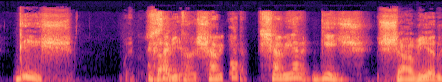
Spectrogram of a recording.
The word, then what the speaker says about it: Guix: Guix. Guix.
